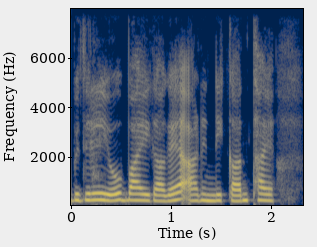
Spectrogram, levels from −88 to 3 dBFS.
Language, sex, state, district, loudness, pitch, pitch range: Chakma, female, Tripura, Dhalai, -15 LUFS, 250 Hz, 240-260 Hz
